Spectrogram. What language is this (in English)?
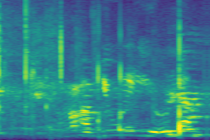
Icelandic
